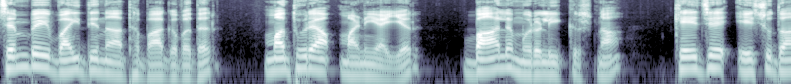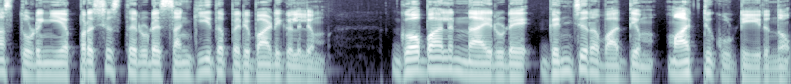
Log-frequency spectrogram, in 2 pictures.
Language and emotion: Malayalam, neutral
